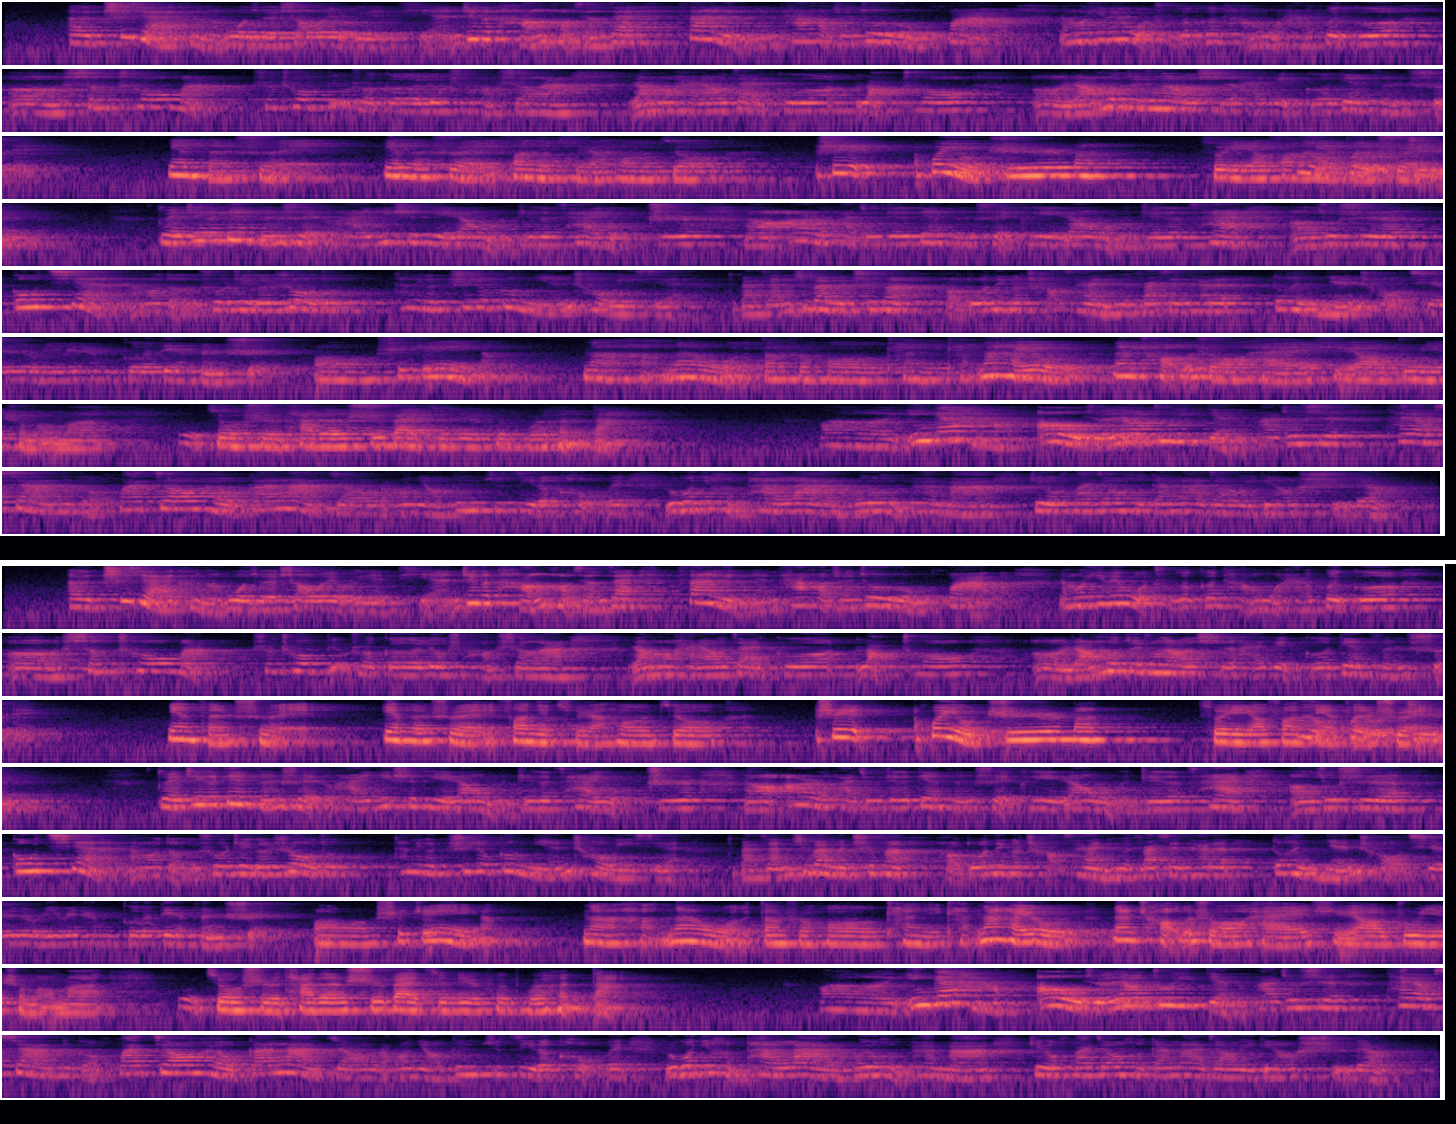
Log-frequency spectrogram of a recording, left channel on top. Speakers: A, on the right (about 30°); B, on the right (about 75°).
A: 呃，吃起来可能我觉得稍微有一点甜。这个糖好像在饭里面，它好像就融化了。然后因为我除了搁糖，我还会搁呃生抽嘛，生抽比如说搁个六十毫升啊，然后还要再搁老抽，呃，然后最重要的是还得搁淀粉水。
B: 淀粉水，淀粉水放进去，然后就是会有汁吗？所以要放淀粉水。
A: 会有会有汁。对，这个淀粉水的话，一是可以让我们这个菜有汁，然后二的话就是这个淀粉水可以让我们这个菜呃就是勾芡，然后等于说这个肉就它那个汁就更粘稠一些，对吧？咱们去外面吃饭，好多那个炒菜你会发现它的都很粘稠，其实就是因为他们搁了淀粉水。
B: 哦，是这样。那好，那我到时候看一看。那还有，那炒的时候还需要注意什么吗？呃就是它的失败几率会不会很大？
A: 呃，应该还好哦。我觉得要注意点的话，就是它要下那个花椒，还有干辣椒，然后你要根据自己的口味。如果你很怕辣，然后又很怕麻，这个花椒和干辣椒一定要适量。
